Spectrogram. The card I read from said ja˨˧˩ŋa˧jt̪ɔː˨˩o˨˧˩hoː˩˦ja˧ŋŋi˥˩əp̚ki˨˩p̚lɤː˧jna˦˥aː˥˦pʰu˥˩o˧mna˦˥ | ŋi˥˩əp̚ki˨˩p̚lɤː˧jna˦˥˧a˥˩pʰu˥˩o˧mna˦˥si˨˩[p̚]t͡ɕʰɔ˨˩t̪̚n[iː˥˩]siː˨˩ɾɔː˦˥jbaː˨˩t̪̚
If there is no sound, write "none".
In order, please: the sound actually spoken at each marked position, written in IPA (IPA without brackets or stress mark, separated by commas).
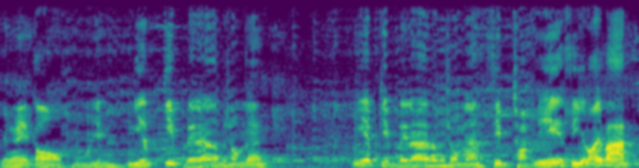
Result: p̚, iː˦˥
